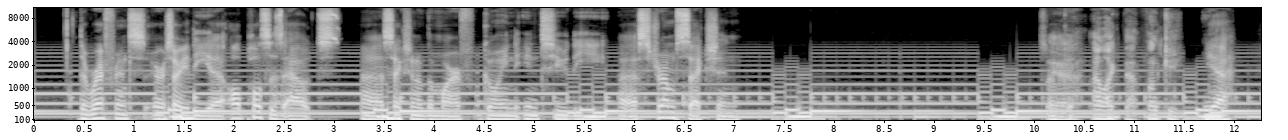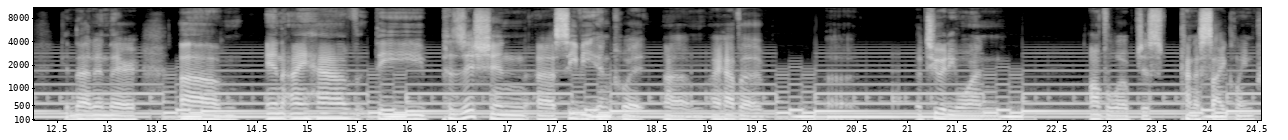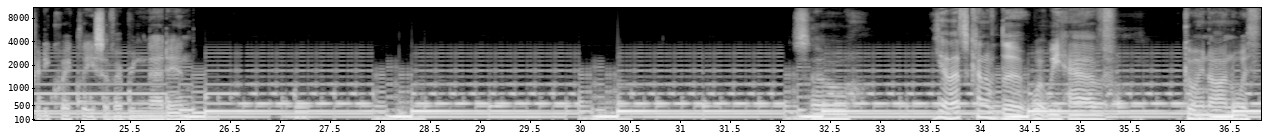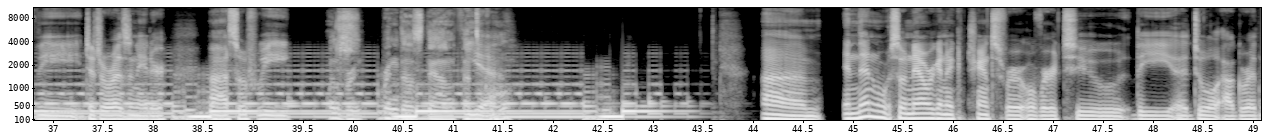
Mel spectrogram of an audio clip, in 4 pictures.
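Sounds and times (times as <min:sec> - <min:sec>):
resonant synthesizer notes: 0:00.0 - 0:43.7.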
